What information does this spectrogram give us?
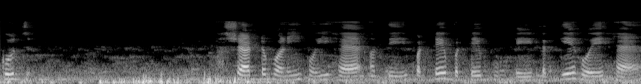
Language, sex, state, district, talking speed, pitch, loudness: Punjabi, female, Punjab, Pathankot, 110 wpm, 175 Hz, -18 LUFS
